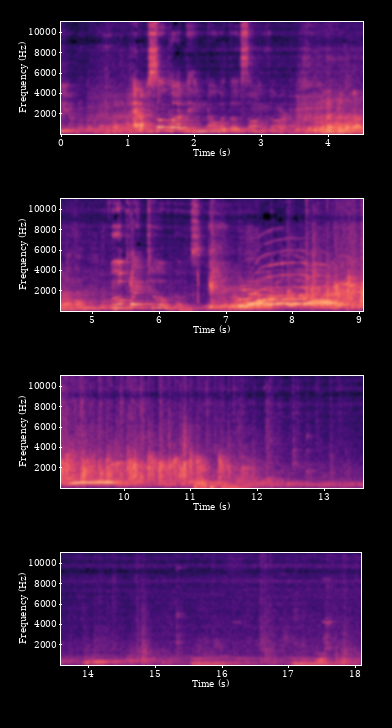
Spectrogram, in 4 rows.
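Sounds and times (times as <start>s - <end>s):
audience cheering and whooping: 7.0s - 12.2s
acoustic guitar plucked: 11.0s - 18.0s.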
